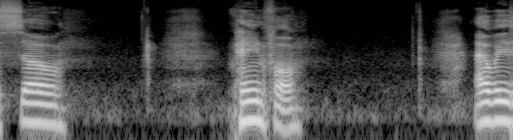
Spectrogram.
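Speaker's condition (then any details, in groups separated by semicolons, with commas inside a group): Cerebral palsy, spastic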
